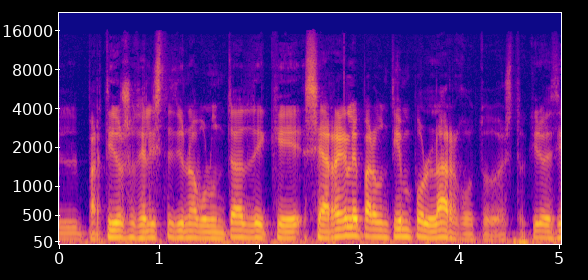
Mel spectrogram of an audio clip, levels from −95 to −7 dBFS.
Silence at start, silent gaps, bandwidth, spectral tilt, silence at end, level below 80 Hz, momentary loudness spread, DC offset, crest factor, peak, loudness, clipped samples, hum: 0 s; none; 15.5 kHz; -6 dB/octave; 0 s; -40 dBFS; 12 LU; under 0.1%; 16 dB; -6 dBFS; -22 LUFS; under 0.1%; none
